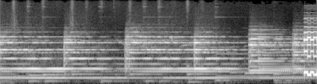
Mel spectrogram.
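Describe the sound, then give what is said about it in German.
A church bell rings steadily, its strikes landing about once per second and each tone humming on into the next, fairly loud with no voices. “Das war die Glocke von Joyce.”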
